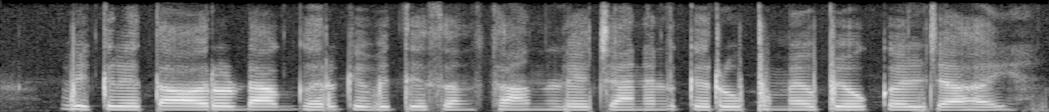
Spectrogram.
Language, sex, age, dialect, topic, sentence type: Magahi, female, 18-24, Southern, banking, statement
